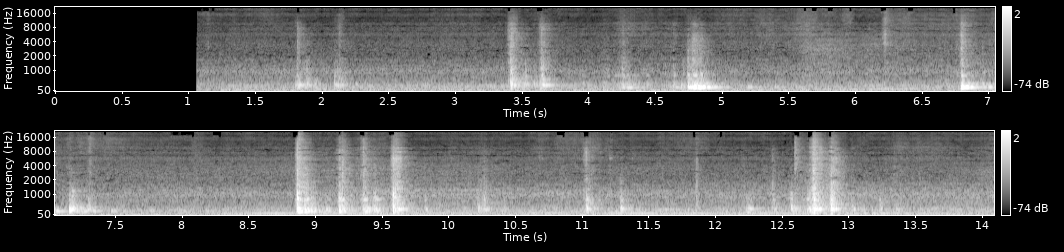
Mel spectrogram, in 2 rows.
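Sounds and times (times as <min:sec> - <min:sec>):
handling clicks and knocks: 0:08.8 - 0:13.4.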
